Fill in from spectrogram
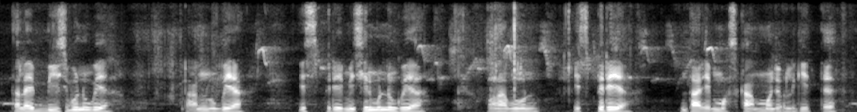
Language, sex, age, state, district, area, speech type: Santali, male, 45-60, West Bengal, Uttar Dinajpur, rural, spontaneous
